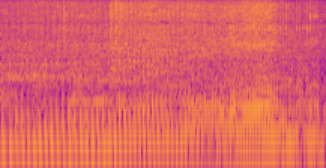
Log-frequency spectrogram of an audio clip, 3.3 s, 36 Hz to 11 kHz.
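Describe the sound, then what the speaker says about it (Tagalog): A Honda Wave i 125 motorcycle engine runs steadily at a loud, close idle with an even, throbbing rumble and no talk. "Kaya paandarin na natin to."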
